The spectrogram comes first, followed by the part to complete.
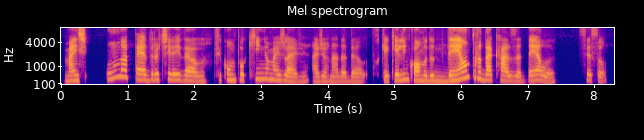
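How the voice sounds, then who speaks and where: Smooth-voiced woman telling a lively story. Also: a little high, moderate pace, dry recording, studio quality. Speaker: building manager guest. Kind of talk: podcast interview storytelling.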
